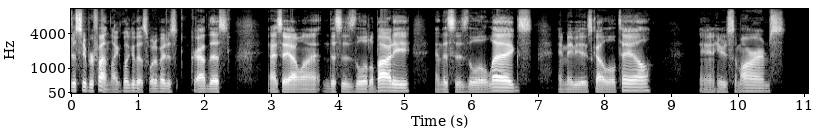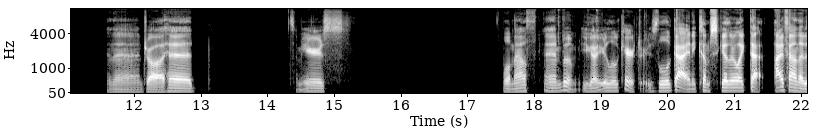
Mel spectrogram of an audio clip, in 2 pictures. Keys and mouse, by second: 1.6 Tab, 3.9 click, 5.3 click, 8.5 click, 9.6 click, 10.5 click, 14.1 click, 15.6 middle click, 16.3 click, 18.2 alt+shift+middle click, 19.5 alt+shift+middle click.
